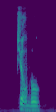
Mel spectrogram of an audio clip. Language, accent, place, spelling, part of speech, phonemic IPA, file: French, France, Lyon, turbot, noun, /tyʁ.bo/, LL-Q150 (fra)-turbot.wav
- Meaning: turbot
